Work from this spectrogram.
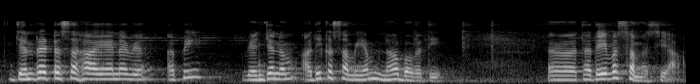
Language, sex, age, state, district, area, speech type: Sanskrit, female, 60+, Tamil Nadu, Thanjavur, urban, spontaneous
